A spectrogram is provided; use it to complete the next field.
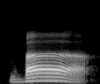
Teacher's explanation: দুই ঠোঁটের ভিজা জায়গা হইতে উচ্চারিত হয় বা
